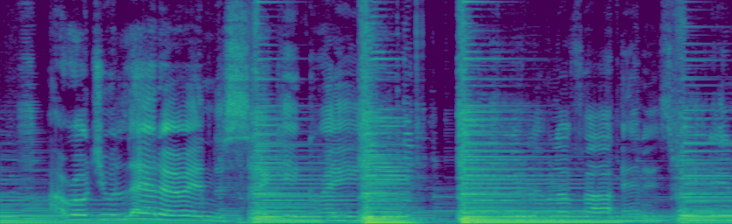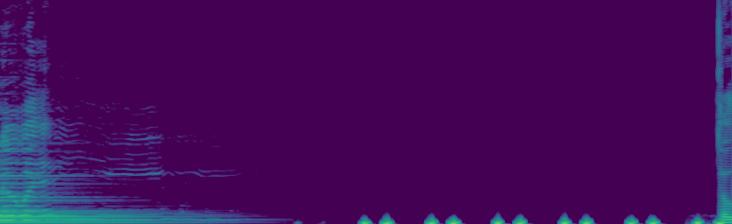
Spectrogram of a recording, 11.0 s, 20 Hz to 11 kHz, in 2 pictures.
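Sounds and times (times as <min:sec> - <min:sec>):
speech: 0:00.5 - 0:03.3, 0:04.2 - 0:05.9
steady heartbeat thumping in low lub-dub pairs: 0:08.2 - 0:10.9.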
